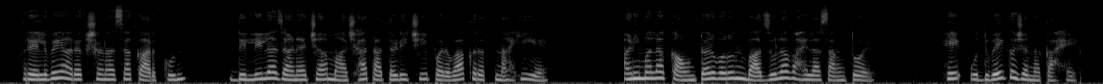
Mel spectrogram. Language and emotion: Marathi, sad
